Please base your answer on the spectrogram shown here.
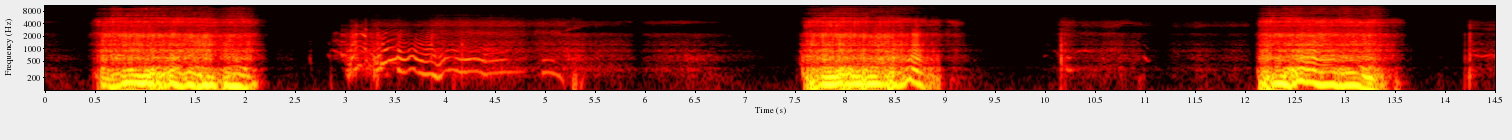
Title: Itchy Itchiford Sleeping & Snoring In His Bed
